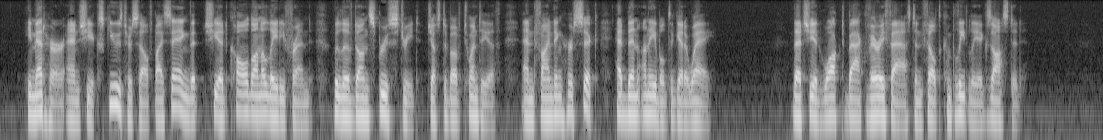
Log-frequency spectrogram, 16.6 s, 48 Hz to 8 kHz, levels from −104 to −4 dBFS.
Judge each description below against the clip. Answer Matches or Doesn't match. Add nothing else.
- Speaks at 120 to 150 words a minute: Doesn't match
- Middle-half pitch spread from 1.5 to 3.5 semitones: Matches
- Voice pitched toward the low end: Matches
